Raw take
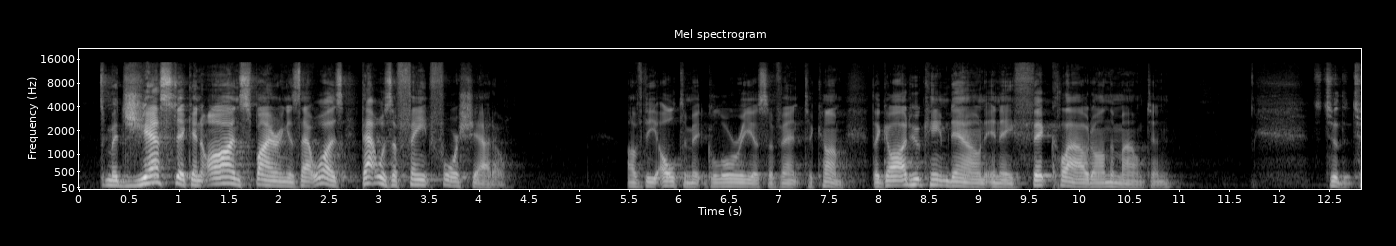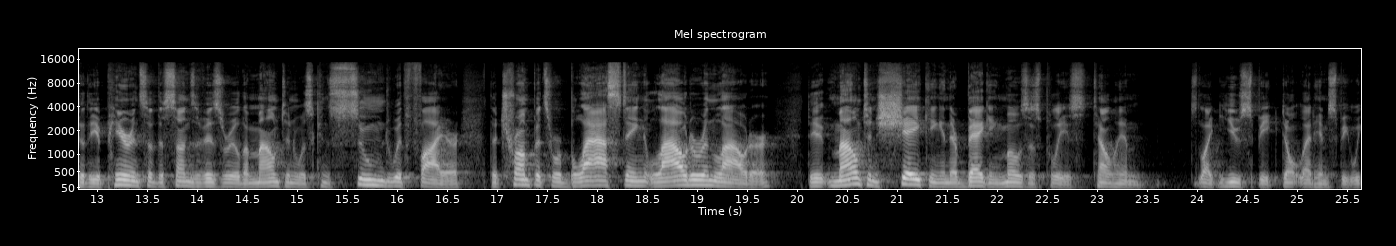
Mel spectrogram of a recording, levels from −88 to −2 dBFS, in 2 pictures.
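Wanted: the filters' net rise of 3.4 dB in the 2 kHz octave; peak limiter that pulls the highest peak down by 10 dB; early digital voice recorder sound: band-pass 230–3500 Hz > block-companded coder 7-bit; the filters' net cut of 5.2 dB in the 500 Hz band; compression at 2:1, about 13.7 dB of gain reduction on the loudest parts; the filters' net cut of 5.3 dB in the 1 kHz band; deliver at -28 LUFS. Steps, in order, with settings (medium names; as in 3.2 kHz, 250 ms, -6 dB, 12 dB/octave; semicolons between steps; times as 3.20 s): peaking EQ 500 Hz -5 dB; peaking EQ 1 kHz -8 dB; peaking EQ 2 kHz +8 dB; compression 2:1, threshold -39 dBFS; peak limiter -27.5 dBFS; band-pass 230–3500 Hz; block-companded coder 7-bit; trim +14 dB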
